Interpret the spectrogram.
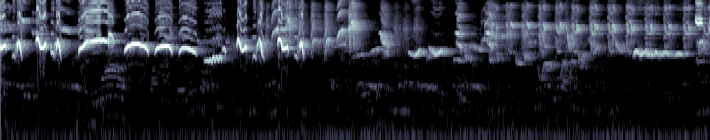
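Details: Orange-headed thrush song for prompting other birds to sing: varied loud whistled phrases, looping and slurred, delivered quickly for several seconds, then trailing into softer, scratchy twittering.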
